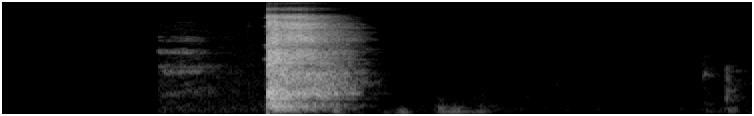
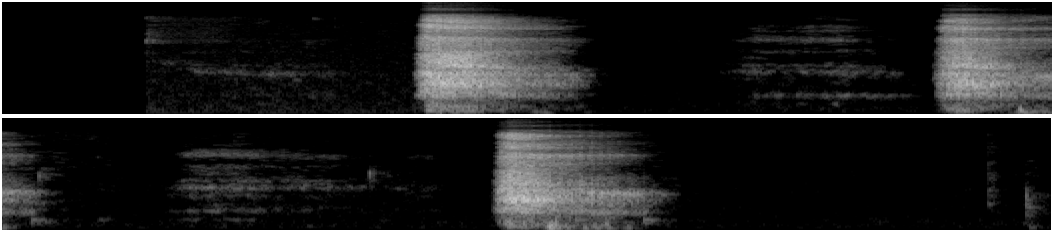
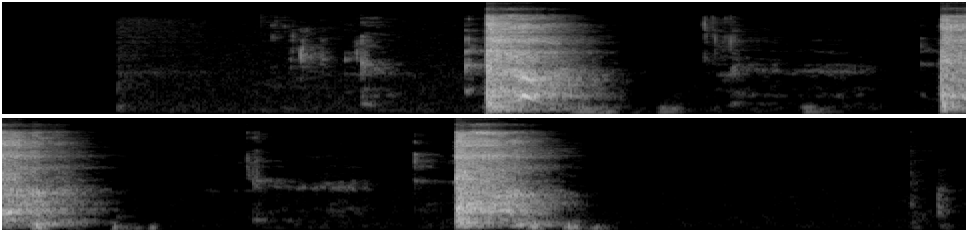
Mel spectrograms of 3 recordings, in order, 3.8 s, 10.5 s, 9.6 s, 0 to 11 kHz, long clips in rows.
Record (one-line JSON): {"cough_length": "3.8 s", "cough_amplitude": 32767, "cough_signal_mean_std_ratio": 0.23, "exhalation_length": "10.5 s", "exhalation_amplitude": 32767, "exhalation_signal_mean_std_ratio": 0.28, "three_cough_length": "9.6 s", "three_cough_amplitude": 32767, "three_cough_signal_mean_std_ratio": 0.26, "survey_phase": "beta (2021-08-13 to 2022-03-07)", "age": "65+", "gender": "Male", "wearing_mask": "No", "symptom_none": true, "smoker_status": "Ex-smoker", "respiratory_condition_asthma": false, "respiratory_condition_other": false, "recruitment_source": "REACT", "submission_delay": "1 day", "covid_test_result": "Negative", "covid_test_method": "RT-qPCR", "influenza_a_test_result": "Negative", "influenza_b_test_result": "Negative"}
